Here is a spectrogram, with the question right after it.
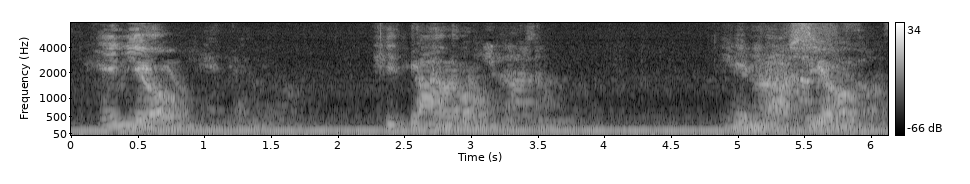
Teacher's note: All right, the G. Before the E and I, it sounds like an H.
